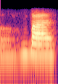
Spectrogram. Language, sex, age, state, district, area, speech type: Bodo, female, 18-30, Assam, Kokrajhar, rural, conversation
